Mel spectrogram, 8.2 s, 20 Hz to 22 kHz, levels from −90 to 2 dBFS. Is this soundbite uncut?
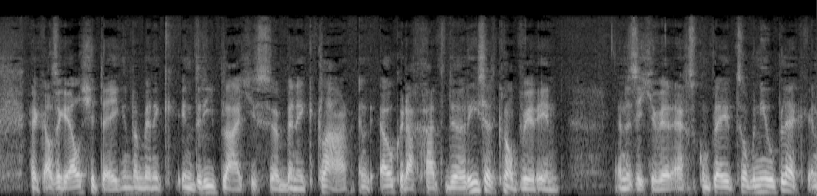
no; 1 cut; at 3.8 s

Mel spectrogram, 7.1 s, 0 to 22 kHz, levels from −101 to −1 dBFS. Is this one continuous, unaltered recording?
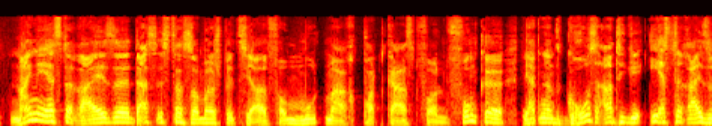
no; 1 cut; at 5.4 s

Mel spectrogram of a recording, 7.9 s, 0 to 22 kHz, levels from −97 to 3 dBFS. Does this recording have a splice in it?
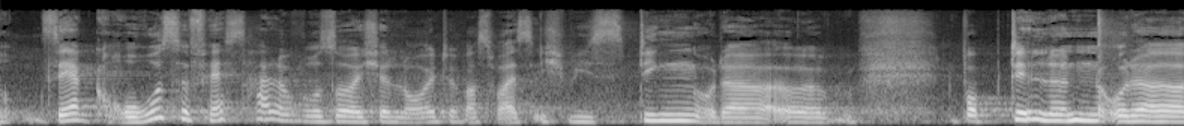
no; 0 cuts

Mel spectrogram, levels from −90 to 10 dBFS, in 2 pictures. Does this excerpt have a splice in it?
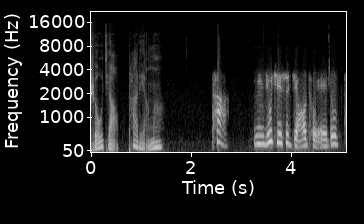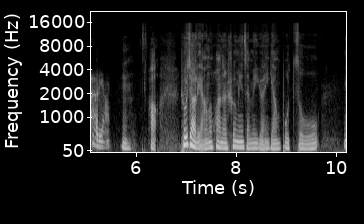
no; 0 cuts

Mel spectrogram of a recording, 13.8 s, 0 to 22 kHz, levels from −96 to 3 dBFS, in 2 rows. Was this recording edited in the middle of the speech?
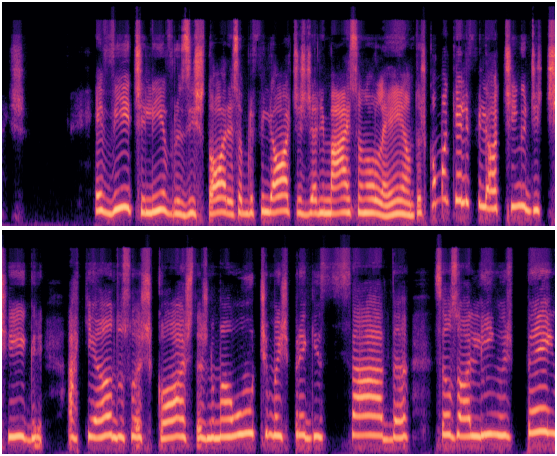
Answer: no; 0 cuts

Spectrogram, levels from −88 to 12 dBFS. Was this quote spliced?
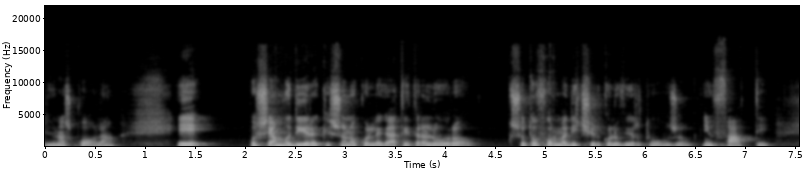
no; 0 cuts

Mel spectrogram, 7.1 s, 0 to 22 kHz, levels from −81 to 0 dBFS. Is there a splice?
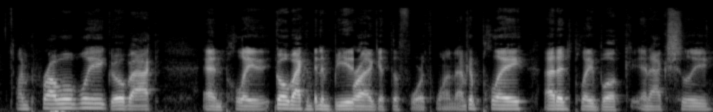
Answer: yes; 7 cuts; at 1.1 s, 2.8 s, 3.2 s, 3.5 s, 4.7 s, 5.4 s, 5.7 s

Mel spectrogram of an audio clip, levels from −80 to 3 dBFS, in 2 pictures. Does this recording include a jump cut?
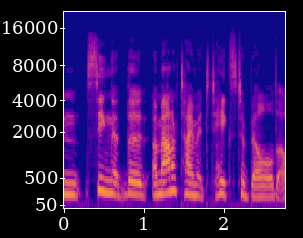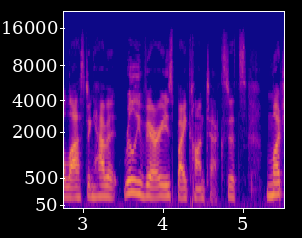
no; 0 cuts

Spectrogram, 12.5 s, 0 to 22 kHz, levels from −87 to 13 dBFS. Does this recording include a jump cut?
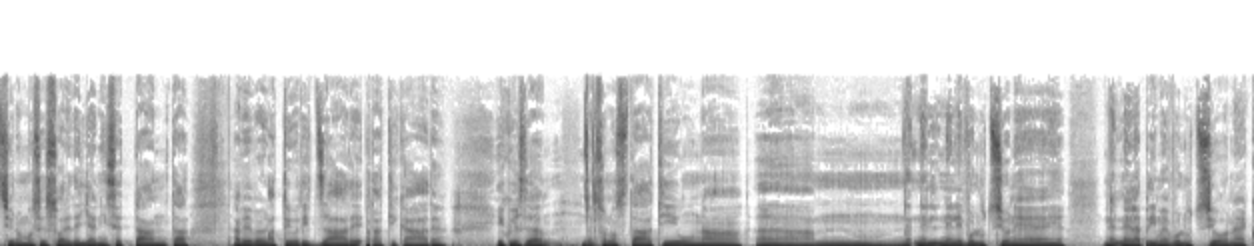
yes; 5 cuts; at 2.7 s, 3.6 s, 5.2 s, 5.9 s, 7.5 s

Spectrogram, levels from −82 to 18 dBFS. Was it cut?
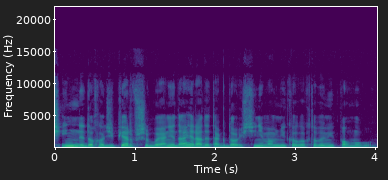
no; 0 cuts

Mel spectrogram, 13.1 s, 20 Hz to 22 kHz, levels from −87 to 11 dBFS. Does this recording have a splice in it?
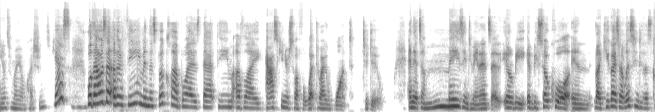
no; 0 cuts

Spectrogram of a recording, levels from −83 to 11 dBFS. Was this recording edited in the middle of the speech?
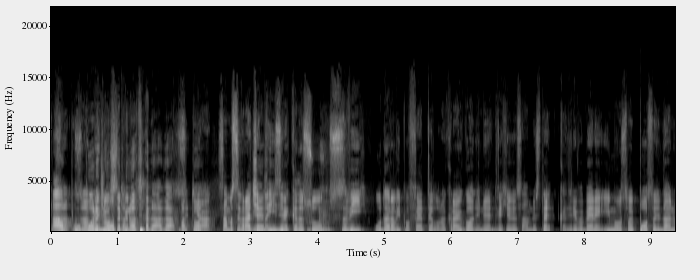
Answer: yes; 2 cuts; at 2.5 s, 7.5 s

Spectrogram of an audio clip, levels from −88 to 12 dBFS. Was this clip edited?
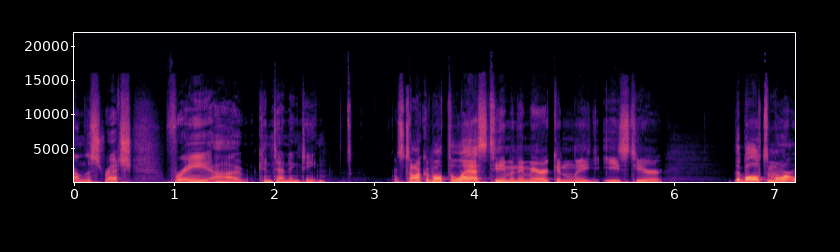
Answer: no; 0 cuts

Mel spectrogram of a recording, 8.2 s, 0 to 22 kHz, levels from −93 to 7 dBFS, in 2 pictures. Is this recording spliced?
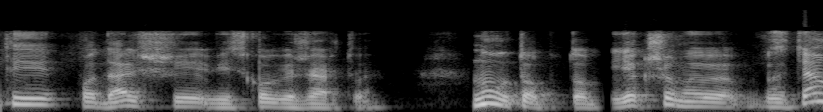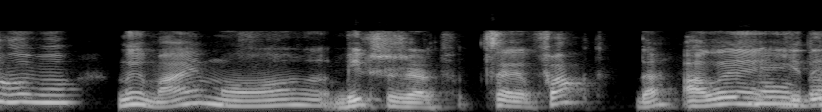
no; 0 cuts

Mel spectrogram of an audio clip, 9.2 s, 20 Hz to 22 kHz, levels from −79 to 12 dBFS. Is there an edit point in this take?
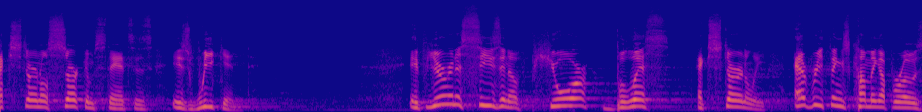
no; 0 cuts

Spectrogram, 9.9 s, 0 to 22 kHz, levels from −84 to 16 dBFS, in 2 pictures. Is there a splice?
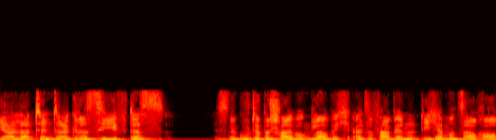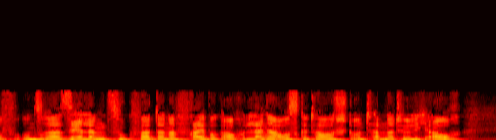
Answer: no; 0 cuts

